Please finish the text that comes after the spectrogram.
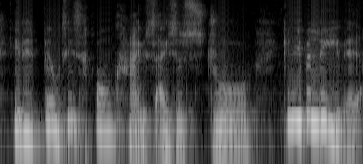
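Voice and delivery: amazed disbelief. A narrator's reading. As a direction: act floored by the idea. Wolf mocks pig's straw house.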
